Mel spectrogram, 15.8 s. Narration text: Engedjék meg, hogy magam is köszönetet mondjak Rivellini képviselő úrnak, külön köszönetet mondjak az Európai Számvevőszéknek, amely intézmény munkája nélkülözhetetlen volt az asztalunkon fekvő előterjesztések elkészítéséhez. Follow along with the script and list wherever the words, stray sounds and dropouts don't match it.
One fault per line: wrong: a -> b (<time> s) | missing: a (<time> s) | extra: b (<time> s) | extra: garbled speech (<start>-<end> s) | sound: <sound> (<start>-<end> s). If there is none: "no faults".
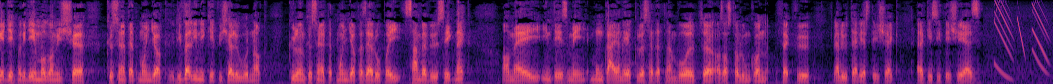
extra: én (0.4 s)
sound: chirp (14.9-15.8 s)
